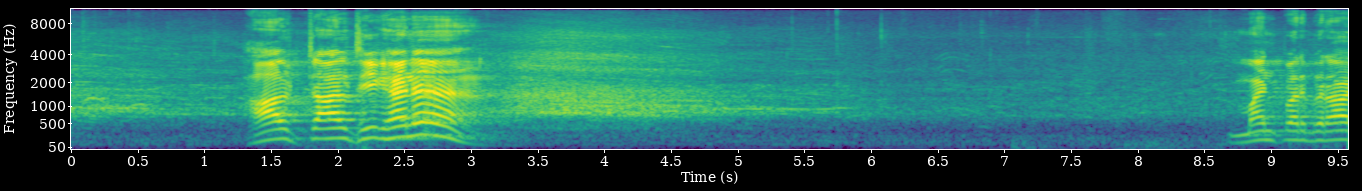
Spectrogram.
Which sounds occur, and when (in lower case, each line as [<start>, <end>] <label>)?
[0.00, 9.55] background noise
[3.24, 5.00] cheering
[6.42, 6.75] human voice
[7.11, 7.18] clicking
[8.62, 9.55] man speaking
